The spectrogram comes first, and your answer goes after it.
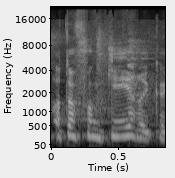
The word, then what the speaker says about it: Otto von Guericke: By the way, in case you were wondering, this is pronounced Otto von Guericke University.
